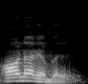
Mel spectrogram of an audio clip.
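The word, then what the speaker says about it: honorable: ব্যক্তি একজন সম্মানীয় ব্যক্তি তাহলে কি হবে অ্যান অনারেবল এইচ ও এন এ আর এ বি এল ই অনারেবল দেখো উচ্চারণটা অনারেবল অ দিয়ে হচ্ছে মানে অনারেবল পার্সন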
